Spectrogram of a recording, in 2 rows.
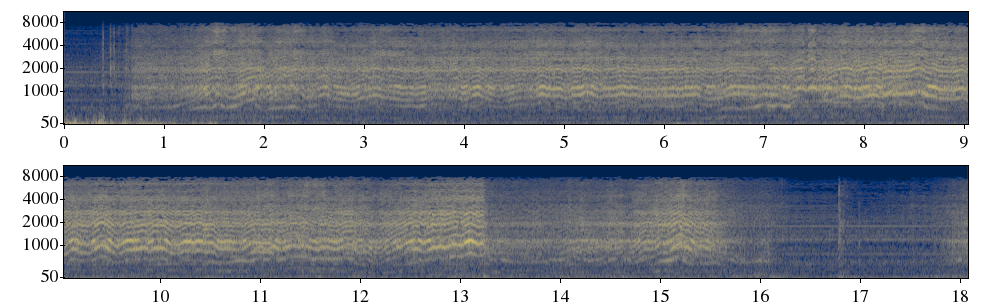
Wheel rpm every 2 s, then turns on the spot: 40, 50, 50, 60, 70, 60, 50, 40, 10.
none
